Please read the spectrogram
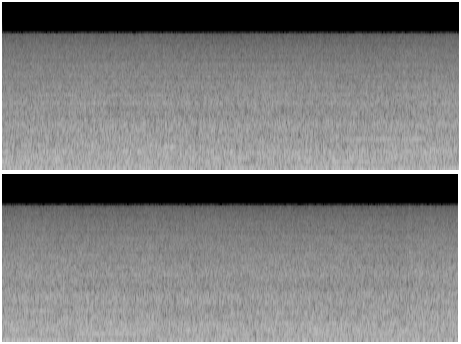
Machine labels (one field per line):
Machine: fan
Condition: abnormal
